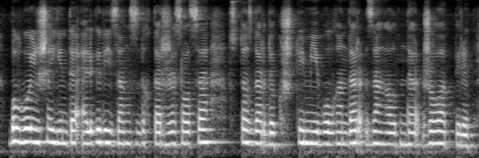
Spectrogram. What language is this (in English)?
Kazakh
